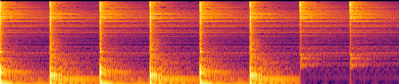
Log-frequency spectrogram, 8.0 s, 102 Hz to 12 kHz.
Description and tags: tomtom ride 120bpm
120bpm, beat, quantized, drum, ride, tomtom, rhythm, drums, loop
